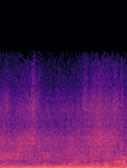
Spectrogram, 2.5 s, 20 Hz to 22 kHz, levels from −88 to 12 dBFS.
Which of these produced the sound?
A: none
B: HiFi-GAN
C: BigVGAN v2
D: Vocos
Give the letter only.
C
